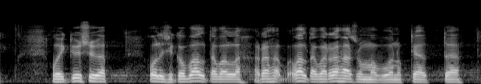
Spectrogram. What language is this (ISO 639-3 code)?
fin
